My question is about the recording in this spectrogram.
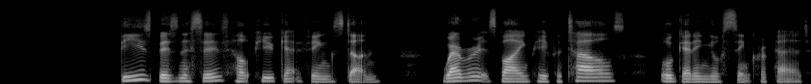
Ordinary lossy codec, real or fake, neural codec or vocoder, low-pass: MP3, 64 kbps; fake; autoencoder, 48 kHz, 32 numbers a frame, DAC-VAE, trained on Japanese speech; 14.4 kHz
